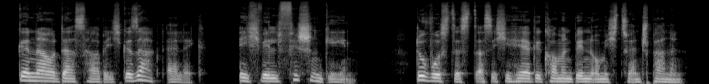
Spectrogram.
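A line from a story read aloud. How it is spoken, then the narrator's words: Growled. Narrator (German): knurrte er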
